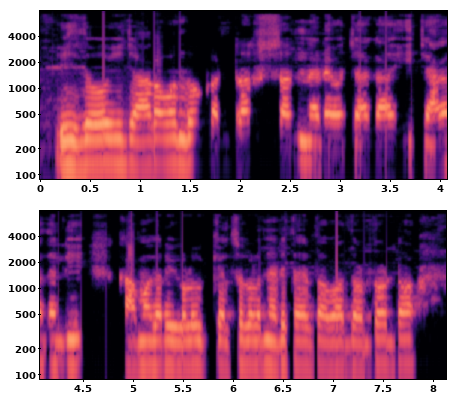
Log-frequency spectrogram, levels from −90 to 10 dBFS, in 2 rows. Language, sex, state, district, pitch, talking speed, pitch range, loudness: Kannada, male, Karnataka, Chamarajanagar, 125 Hz, 120 wpm, 120-130 Hz, -17 LUFS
